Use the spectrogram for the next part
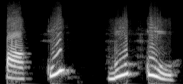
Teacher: posisi lidahnya itu tinggi atas, menggunakan bagian lidah belakang, posisi mulutnya tertutup.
